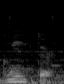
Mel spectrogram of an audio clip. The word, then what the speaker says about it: Gunther: Getting into the WWE, I kept calling Gunther. Gunther. That's not the name, right? So we want to give proper credit to where credit is due. Gunther is how you say that German brother's name.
